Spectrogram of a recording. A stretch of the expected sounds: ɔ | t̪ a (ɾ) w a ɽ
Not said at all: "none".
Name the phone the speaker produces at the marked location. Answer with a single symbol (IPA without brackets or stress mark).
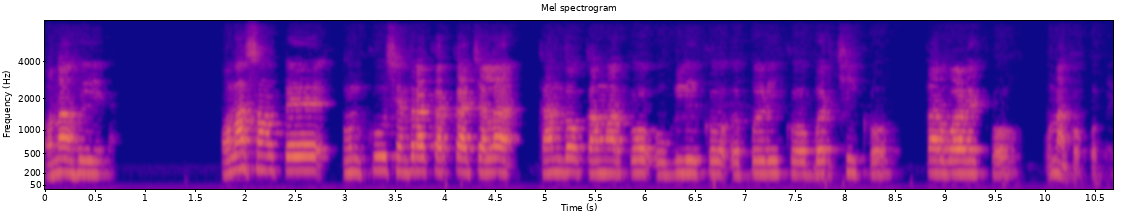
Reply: ɾ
